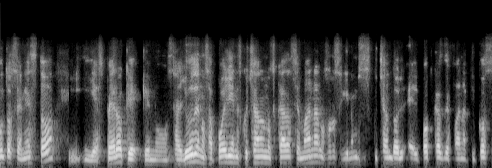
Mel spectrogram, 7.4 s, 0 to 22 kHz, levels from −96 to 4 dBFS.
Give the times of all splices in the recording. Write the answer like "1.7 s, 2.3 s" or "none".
2.1 s, 2.6 s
